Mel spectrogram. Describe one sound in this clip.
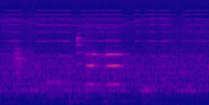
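A short electronic chime rings out.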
